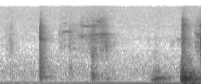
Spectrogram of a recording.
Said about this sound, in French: La porte s'ouvre, c'est la bonne.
